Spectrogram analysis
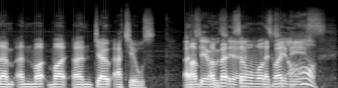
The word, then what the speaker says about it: Joe Achilles: And um and my my and Joe Achilles. Achilles. I met someone Achilles. You know that Joe Achilles? I'm like, who? Oh, you mean Joe Achilles?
